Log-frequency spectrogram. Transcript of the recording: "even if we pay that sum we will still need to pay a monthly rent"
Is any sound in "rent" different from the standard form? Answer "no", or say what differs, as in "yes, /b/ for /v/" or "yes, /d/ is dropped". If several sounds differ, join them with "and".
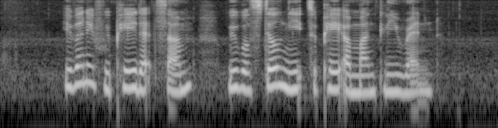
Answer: yes, /t/ is dropped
